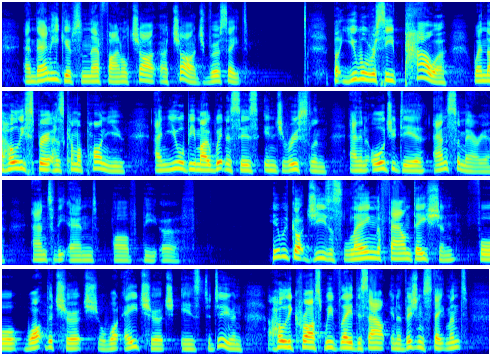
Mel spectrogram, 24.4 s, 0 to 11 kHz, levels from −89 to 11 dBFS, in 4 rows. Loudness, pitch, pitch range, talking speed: -25 LUFS, 155 Hz, 145-180 Hz, 185 wpm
